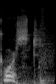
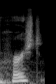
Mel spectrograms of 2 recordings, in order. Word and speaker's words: Horst: And then, as speculated, Larry Kump and Chuck Horst, or Hurst, depending on which day you ask Chuck how to pronounce his last name.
